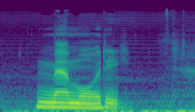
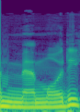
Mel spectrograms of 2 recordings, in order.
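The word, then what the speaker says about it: memory: रखते हैं कि इसमें मेमोरी कितनी है, but correct pronunciation is नॉट मेमोरी, इट इज़ मेमरी।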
